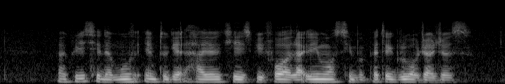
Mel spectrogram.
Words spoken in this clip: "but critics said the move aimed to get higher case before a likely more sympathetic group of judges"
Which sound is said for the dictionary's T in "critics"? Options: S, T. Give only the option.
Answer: S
